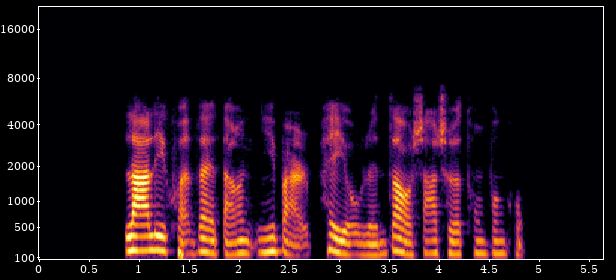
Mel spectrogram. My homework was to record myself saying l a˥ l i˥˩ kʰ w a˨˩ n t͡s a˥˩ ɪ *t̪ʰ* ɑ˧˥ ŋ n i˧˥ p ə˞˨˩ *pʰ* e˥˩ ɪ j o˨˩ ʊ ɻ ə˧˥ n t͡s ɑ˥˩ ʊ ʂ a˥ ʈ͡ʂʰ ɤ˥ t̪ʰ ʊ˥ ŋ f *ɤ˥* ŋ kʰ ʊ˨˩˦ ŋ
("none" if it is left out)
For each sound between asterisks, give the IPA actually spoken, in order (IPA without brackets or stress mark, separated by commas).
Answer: t̪, pʰ, ɤ˥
